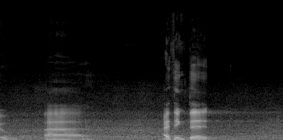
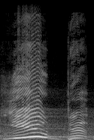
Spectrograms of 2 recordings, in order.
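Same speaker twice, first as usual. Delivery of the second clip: mock outraged yell; 9 semitones higher, 10 dB louder than usual. Friend cursing, loud.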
